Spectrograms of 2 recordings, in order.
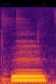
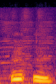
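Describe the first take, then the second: First: Both syllables are on a high tone. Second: The syllables are not both on a high tone. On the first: It means yes. "again two high tones" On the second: It means no. "notice how it's different from this one"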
